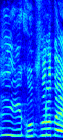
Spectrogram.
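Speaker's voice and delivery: slow, high-pitched, mock tearful sobbing.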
